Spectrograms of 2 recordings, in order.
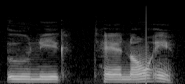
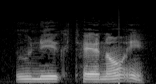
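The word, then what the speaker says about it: Uniquatenoi: And the Q-U-A, you just mainly pronounce the Q sound. And it's pronounced like this. U ni te no e.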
